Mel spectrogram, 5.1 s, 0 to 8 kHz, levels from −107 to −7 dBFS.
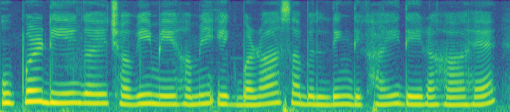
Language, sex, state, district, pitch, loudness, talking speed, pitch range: Hindi, female, Assam, Kamrup Metropolitan, 225 Hz, -16 LUFS, 165 wpm, 210-245 Hz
